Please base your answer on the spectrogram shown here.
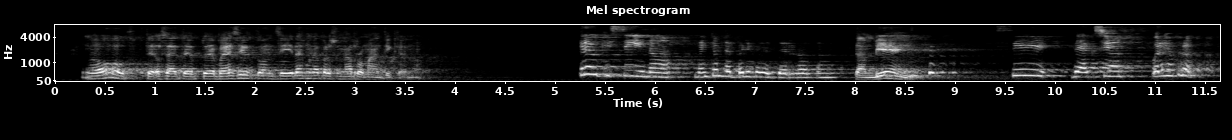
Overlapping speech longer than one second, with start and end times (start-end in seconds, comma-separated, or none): none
